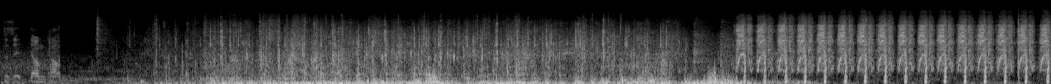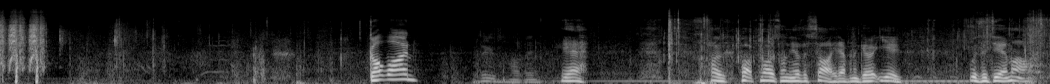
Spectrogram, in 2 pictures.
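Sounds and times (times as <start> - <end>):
airsoft gun firing rapidly: 7.4 - 11.0
heavy rumbling noise: 15.3 - 21.0.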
